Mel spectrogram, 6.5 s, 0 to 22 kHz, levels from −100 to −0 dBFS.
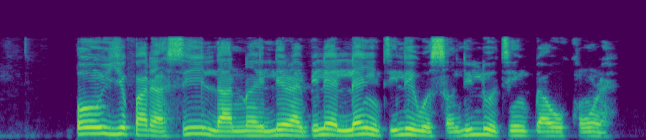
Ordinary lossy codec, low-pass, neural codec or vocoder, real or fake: none; 7.2 kHz; none; real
